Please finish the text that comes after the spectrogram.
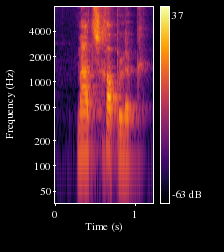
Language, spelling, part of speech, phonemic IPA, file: Dutch, maatschappelijk, adjective, /matsxɑpələk/, Nl-maatschappelijk.ogg
- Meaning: 1. societal 2. social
